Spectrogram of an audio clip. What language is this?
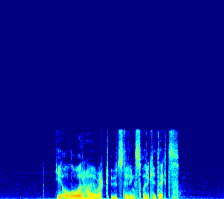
Norwegian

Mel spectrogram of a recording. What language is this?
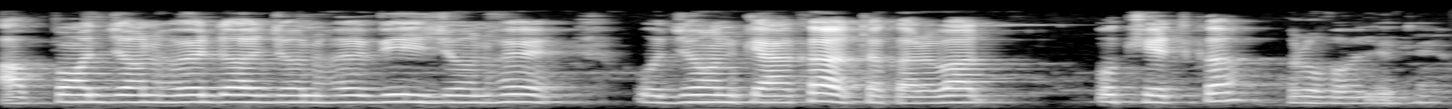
Maithili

